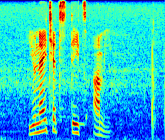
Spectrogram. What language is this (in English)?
Swati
